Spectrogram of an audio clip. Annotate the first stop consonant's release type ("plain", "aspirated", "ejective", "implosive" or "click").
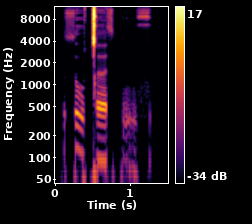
click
